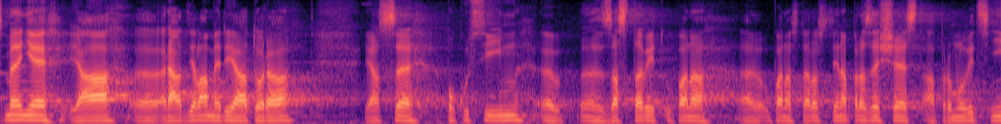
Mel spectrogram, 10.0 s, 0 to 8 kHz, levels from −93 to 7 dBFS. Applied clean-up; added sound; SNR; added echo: none; none; none; none.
